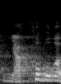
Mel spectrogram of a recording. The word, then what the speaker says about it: 야고보: 야고보가 그 실제로 헬라어 발음은 약간 야코보가 맞아요.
